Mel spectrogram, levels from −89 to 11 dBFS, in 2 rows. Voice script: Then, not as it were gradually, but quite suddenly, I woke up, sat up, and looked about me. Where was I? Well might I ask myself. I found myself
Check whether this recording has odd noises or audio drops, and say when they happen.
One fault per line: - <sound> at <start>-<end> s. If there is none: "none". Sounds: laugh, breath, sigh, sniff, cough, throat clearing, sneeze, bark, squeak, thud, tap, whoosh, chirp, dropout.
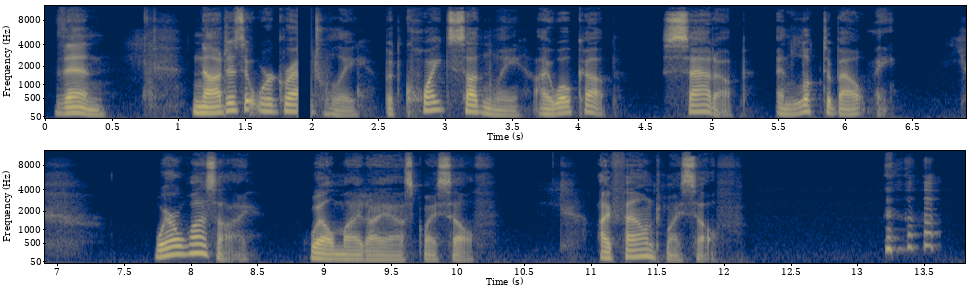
- dropout at 1.9-2.0 s
- laugh at 13.2-13.6 s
